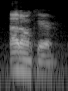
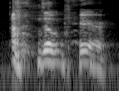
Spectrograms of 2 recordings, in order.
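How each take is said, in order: First: Said in the usual way. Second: Louder and slower with a laugh; laughing defiance. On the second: Real, not acted. Host brushing off critics while laughing. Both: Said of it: "I'm emotional".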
